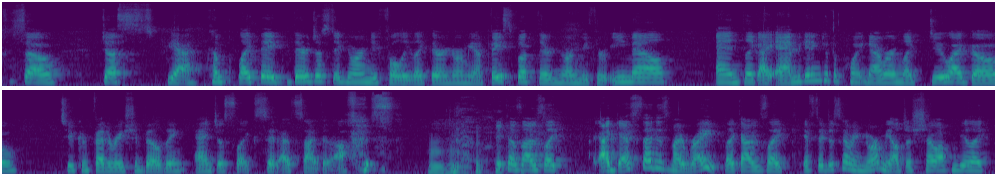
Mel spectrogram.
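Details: Adult woman; typical speech.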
